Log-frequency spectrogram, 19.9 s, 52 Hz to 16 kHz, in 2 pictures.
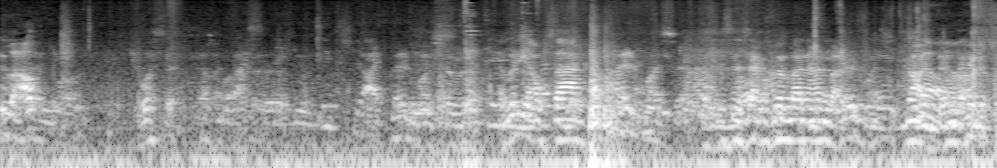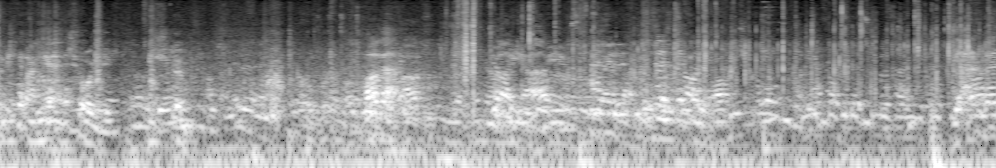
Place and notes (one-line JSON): {"title": "Sailors Inn", "date": "2009-10-31 17:00:00", "description": "Aus der Serie \"Immobilien & Verbrechen\". Schnaps, Gespräche und Post vom Investor.\nKeywords: Gentrifizierung, St. Pauli, Köhler & von Bargen, NoBNQ - Kein Bernhard Nocht Quartier", "latitude": "53.55", "longitude": "9.96", "altitude": "17", "timezone": "Europe/Berlin"}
